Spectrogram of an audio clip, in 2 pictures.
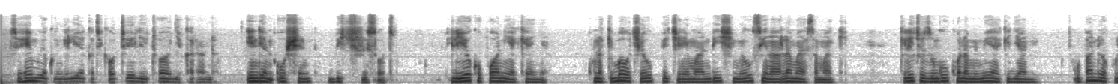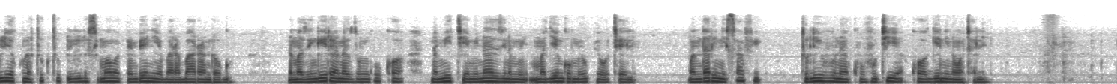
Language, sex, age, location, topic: Swahili, male, 18-24, Mombasa, government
